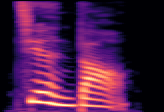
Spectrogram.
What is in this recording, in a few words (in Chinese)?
"见到", Chinese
